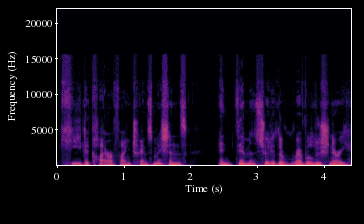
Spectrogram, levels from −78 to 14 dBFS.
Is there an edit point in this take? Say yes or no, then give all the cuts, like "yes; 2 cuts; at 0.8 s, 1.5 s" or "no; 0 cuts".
no; 0 cuts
